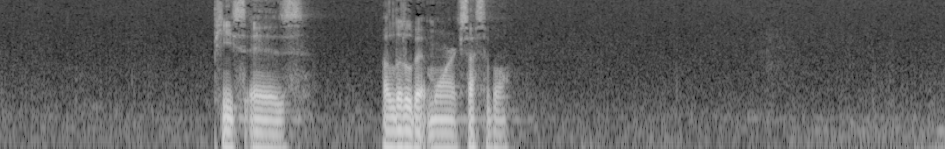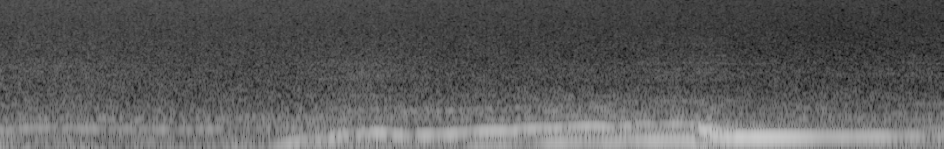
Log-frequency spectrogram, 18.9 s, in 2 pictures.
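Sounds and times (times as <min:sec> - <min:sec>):
hiss: 0:00.0 - 0:18.8
speech: 0:02.2 - 0:03.2, 0:03.8 - 0:05.2
car driving down the street: 0:11.7 - 0:18.8.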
